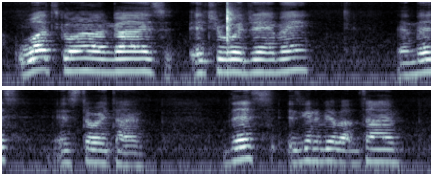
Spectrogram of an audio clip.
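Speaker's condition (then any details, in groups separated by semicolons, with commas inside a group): Cerebral palsy; able to speak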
